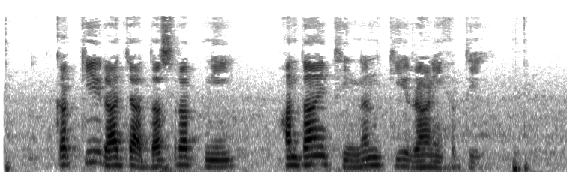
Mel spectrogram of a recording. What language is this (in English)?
Kachi Koli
